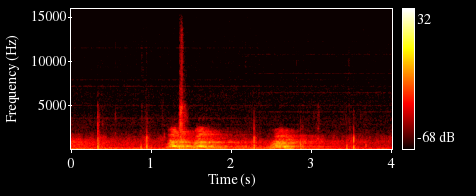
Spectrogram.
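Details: Eastern gray squirrel (Sciurus carolinensis) gives two harsh, nasal, barking bursts among scattered sharp clicks.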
